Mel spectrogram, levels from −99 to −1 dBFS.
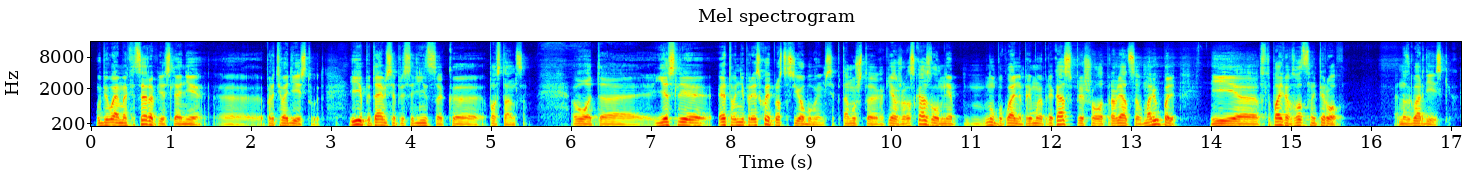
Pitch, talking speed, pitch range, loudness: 110 Hz, 140 wpm, 100-125 Hz, -23 LUFS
